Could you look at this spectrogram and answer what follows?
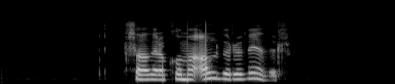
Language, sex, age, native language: Icelandic, female, 20-29, Icelandic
